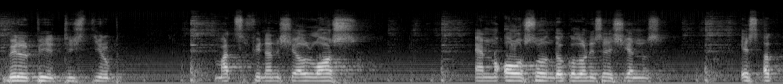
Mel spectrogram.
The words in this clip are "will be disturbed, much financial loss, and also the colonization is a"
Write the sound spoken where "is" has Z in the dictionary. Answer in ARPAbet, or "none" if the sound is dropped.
S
